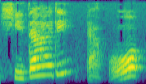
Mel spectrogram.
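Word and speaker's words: 左: 좌라는 소리는 사, 그 다음에 왼쪽이라는 뜻은 히다리라고 읽습니다.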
